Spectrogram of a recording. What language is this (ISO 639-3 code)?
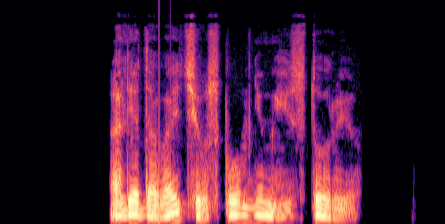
bel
